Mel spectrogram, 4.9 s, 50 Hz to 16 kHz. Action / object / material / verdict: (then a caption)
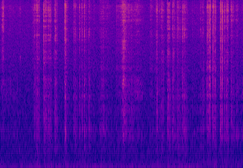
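scrape / textured plastic game controller grip / plastic / none. A fingertip and fingernail scratch and rub the white textured plastic grip of a hollow PlayStation 5 DualSense controller. Soft, bright, rasping scratches come in short bursts over a faint low hum, with one sharper tick partway through. The strokes are quiet and dry, dying away almost at once.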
